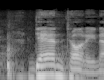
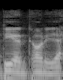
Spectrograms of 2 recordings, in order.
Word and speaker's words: D'Antoni: D'Antoni, not D'Antoni.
